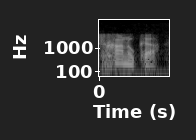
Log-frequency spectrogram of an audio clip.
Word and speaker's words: Hanukkah: Most people say Hanukkah, but the way you pronounce it is Hanukkah.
